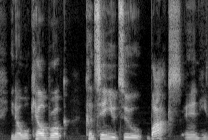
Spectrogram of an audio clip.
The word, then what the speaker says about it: Kell Brook: Kept calling him Kell Brock when he damn well knows what his name is.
